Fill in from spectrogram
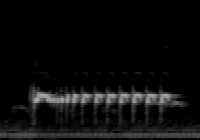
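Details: Local zebra dove singing actively with a loud voice and good rhythm: a faint introductory note, then a long pulsing run of about ten rhythmic coos at an even pitch, ending in a softer fading note, over a steady low hum.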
